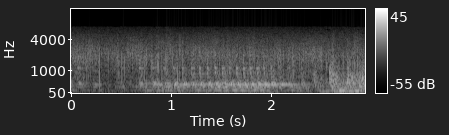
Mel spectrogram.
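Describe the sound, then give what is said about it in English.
A sound effect of a sewing machine: a steady, loud mechanical whirring and rattling that runs without pause for the whole stretch, slightly louder at the end, with no voices. “That's supposed to be a sewing machine, folks.”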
